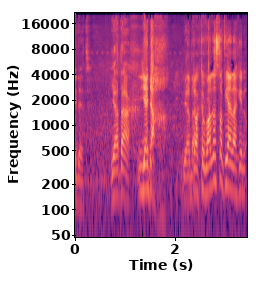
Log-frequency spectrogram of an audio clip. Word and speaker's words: Jadach: Jadach.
